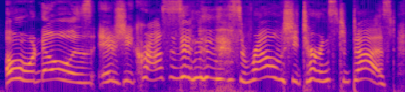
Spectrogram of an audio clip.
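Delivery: high-pitched retold warning; mock alarm. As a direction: ham up the worried realization. Repeats hero's alarm in retelling.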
